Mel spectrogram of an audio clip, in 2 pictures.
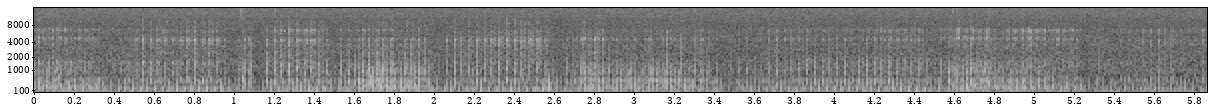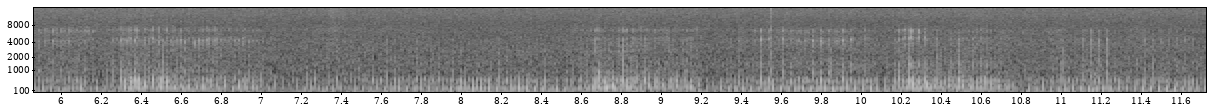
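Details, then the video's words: Steady purr of a pet cat, offered as a calming relaxing sound: deep, even rumbling vibration that swells and eases with each breath cycle, with a light airy rasp above the low drone. "Purring cat | Calming Relaxing Nature Sound"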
